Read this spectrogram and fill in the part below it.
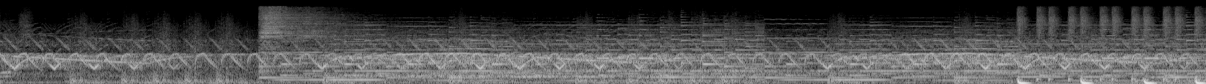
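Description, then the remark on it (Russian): Several emergency vehicle sirens wail at once, their rising and falling tones overlapping loudly and continuously, with a steady low pulse and some sharp thumps underneath toward the end. “Под звук сирен, сирен и вертолеты в небе.”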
